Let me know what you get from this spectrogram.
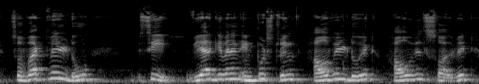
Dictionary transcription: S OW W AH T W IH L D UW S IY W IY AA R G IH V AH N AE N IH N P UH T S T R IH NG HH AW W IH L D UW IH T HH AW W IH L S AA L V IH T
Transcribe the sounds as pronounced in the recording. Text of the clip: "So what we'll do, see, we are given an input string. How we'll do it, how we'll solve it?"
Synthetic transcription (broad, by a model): S OW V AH T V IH L D UW S IY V IY AA R G IH V AH N AE N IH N P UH T S T R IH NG HH AW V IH L D UW IH T HH AW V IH L S AA L V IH T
